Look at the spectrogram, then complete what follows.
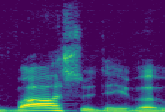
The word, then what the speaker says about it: Vasudeva: person Lord Vasudeva is when he says Lord Vasudeva with a long a that means Krishna is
